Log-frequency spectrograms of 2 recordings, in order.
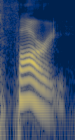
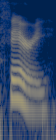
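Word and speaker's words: Fary: is my name is fari not fairy not like not like that my name is fari fari here i'll spell it for you f a r y english teachers take note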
